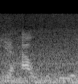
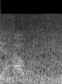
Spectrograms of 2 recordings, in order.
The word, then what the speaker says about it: Yahweh: Yahweh. You say Yahweh? Yahweh. Well, yeah, you're on the right track, brother. It will actually be Yahweh. Yahweh. Yahweh. You go into the Tetragrammaton, it will be Yahweh.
